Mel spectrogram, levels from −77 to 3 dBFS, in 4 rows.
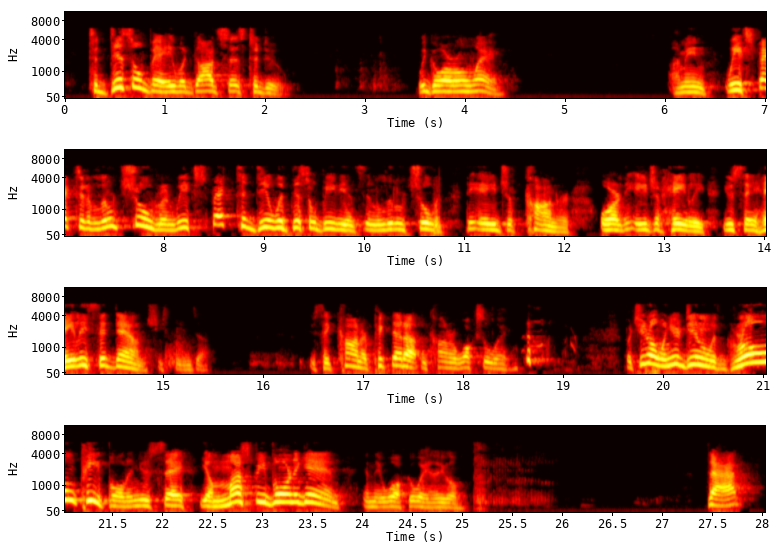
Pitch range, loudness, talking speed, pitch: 165-245 Hz, -17 LUFS, 175 wpm, 185 Hz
